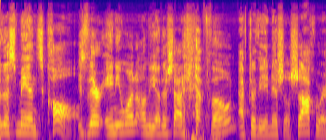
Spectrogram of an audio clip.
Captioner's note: laughs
